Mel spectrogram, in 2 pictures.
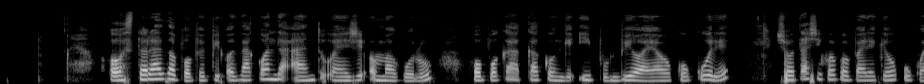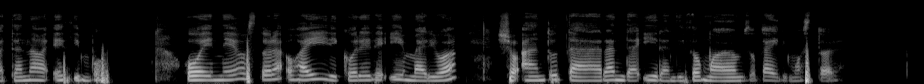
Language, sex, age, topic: Oshiwambo, female, 25-35, finance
